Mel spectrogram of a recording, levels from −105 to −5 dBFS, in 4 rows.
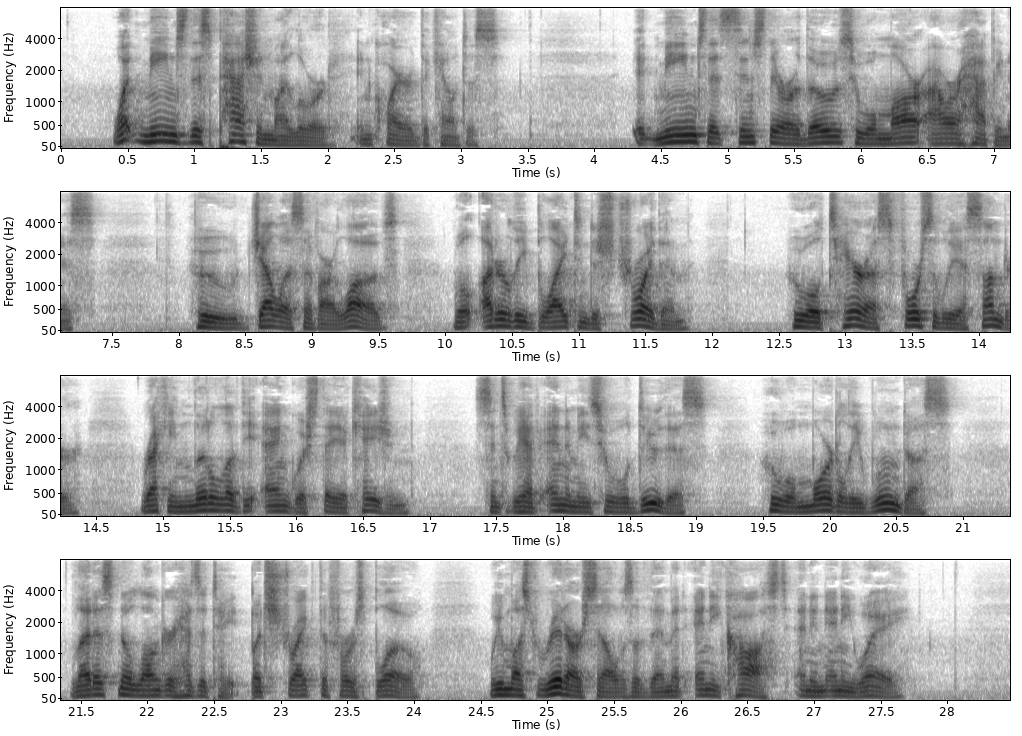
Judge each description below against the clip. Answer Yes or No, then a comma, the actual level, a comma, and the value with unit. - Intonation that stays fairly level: No, average, 4.4 semitones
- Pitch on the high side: No, low, 105 Hz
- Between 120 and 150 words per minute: No, average, 170 wpm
